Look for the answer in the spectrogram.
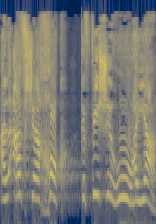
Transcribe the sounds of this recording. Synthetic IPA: ʔalʔafʃeaχokː | efiʃeɦuɦaja

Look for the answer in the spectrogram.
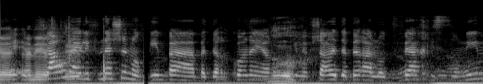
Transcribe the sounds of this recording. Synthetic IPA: efʃaʁunajlifneʃenoɡɡimbabed̪ɐʁko̞najaʁuimefʃaʁle̞d̪abe̞ʁalodvehaχisunim

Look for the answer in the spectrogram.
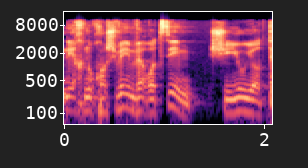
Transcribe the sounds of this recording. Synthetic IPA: naχnuχo̞ʃvimveʁo̞t͡simʃeijujo̞t

